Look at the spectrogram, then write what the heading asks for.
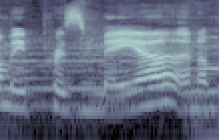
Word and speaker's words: Prismaeya: guys weren't already aware, the way I say it is Prismaeya. But that's not necessarily correct, because I don't really give a shit. And so a lot of times people will call me Prismaeya, and I'm like, that's fine.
